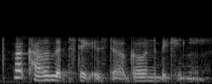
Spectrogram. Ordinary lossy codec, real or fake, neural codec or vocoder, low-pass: none; fake; vocoder, 44.1 kHz, 80 mel bands, Vocos; 3.6 kHz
